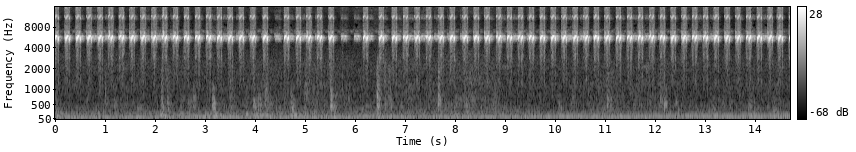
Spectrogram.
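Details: Cricket chirping on and on in high, ringing pulses about twice per second, interrupted by short gaps around four and six seconds, over a soft low hum.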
